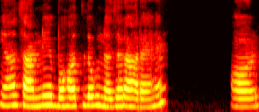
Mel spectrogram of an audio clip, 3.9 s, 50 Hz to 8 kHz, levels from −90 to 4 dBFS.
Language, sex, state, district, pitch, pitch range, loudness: Hindi, female, Goa, North and South Goa, 225 Hz, 215-245 Hz, -16 LUFS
